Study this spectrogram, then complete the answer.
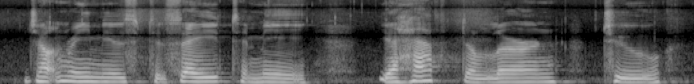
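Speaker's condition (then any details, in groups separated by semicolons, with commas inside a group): Spasmodic dysphonia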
